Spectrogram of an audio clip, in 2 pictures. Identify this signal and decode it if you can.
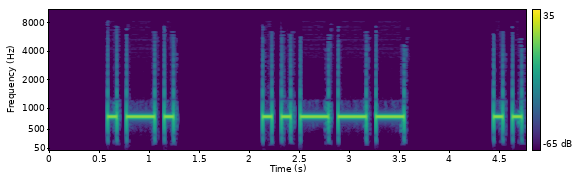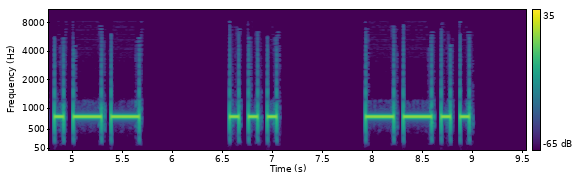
Morse code, heard as a keyed tone, about 13 wpm, spaced as for 7 wpm, 800 Hz. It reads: R23SZ
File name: LEZIONI / 9 2 ws 12wpm 3406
